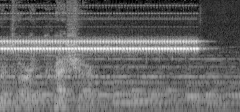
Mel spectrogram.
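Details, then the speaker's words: Rapid high-pitched pulsing beeps for about two and a half seconds, then stopping: the low-pressure or disconnect alarm of an EZ-Breathe veterinary ventilator on a test lung. The inspiratory time is set too low, so peak pressure is not reached. "if the inspiratory rate is set too low you will hear the low pressure or disconnect simply turning up the inspiratory time resolves this problem"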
